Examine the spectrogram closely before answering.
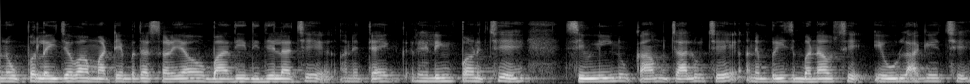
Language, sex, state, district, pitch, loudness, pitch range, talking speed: Gujarati, male, Gujarat, Gandhinagar, 140 Hz, -16 LUFS, 135-145 Hz, 155 wpm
